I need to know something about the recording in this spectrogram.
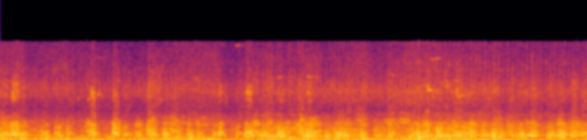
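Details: Hunting dogs chasing wild boar at Kayu Ampek in Tanjung Emas, Tanah Datar regency; a continuous clamour of quick, overlapping barks and yips from several dogs, with human voices and a low droning rumble in the background.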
